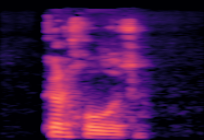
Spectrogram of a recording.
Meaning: kolkhoz (farming collective)
- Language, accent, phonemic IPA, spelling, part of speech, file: French, France, /kɔl.koz/, kolkhoze, noun, LL-Q150 (fra)-kolkhoze.wav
